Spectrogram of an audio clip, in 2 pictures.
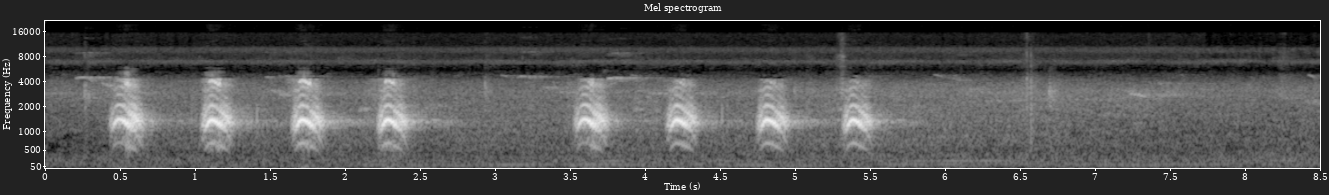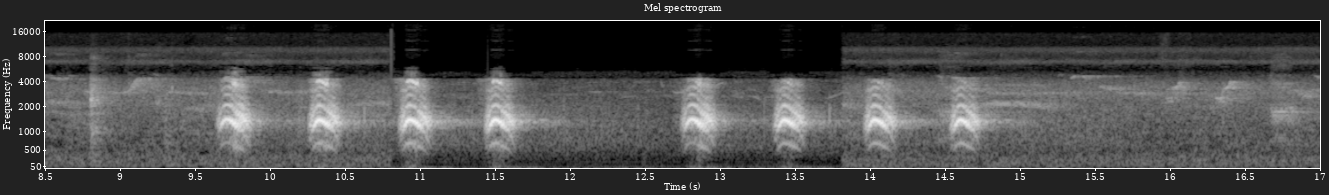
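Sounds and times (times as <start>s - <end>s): crow cawing: 0.4s - 2.8s, 3.4s - 6.0s, 9.6s - 12.0s, 12.8s - 15.2s, 16.7s - 17.0s.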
